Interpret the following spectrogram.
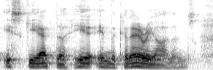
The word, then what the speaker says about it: izquierda: A Castilian Spanish speaker will pronounce the Z as a th, whereas here in the Canaries we pronounce it almost like an S.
